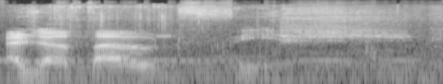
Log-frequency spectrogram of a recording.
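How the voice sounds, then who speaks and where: A man voicing a snarling, brutal male orc captain with a growling, gravelly voice. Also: low-pitched, steady tone, very slow, over music, pitched below the performer's own voice. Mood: gloating.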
